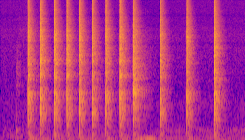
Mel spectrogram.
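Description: A crisp snare drum pattern played alone: a steady run of even sharp hits, then a few spaced paradiddle strokes at the end, close and dry.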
